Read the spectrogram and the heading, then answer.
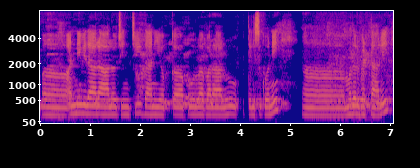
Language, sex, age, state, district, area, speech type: Telugu, female, 30-45, Telangana, Peddapalli, rural, spontaneous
